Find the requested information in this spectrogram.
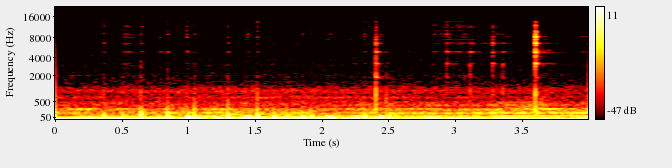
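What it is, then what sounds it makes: Ceramic bowl tapped with fingernails. A medium, hollow, empty white ceramic bowl, turned upside down over the microphone, is tapped on its base and sides with fingernails. The taps come as a quick, uneven patter of dull, boomy low thuds with a short ring, plus a few brighter clinks that cut through.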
